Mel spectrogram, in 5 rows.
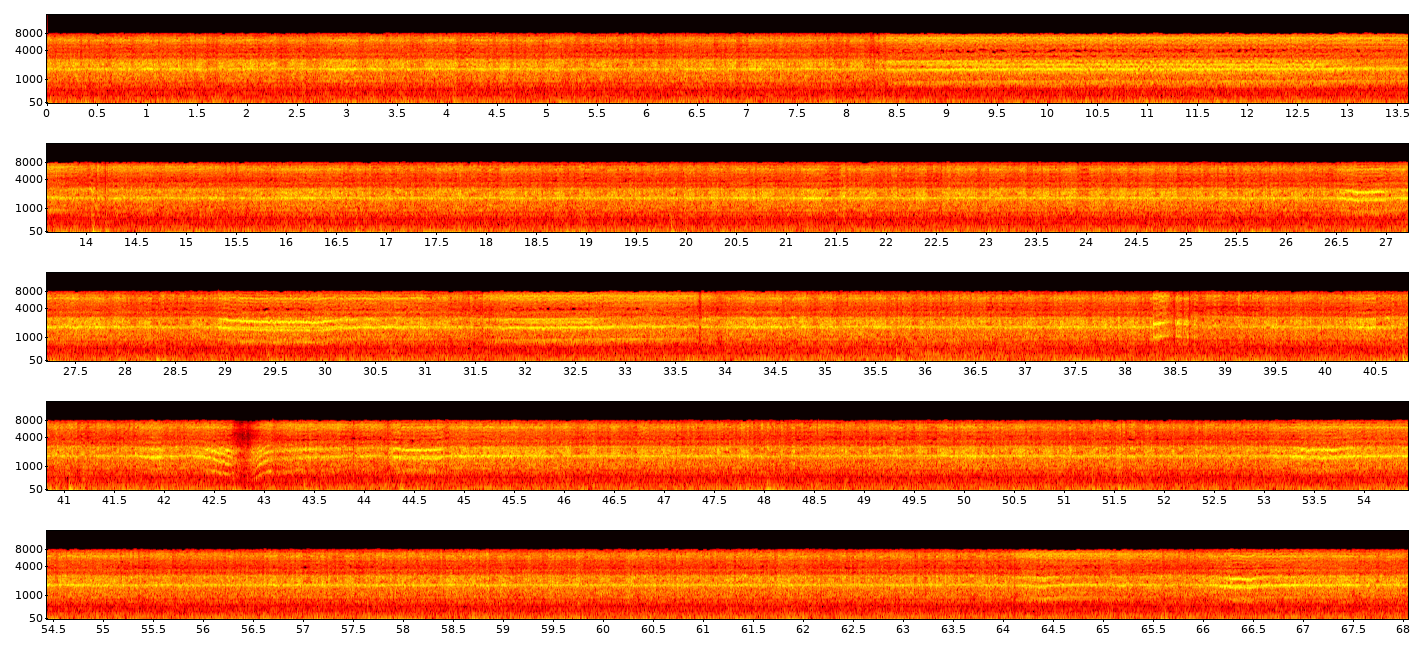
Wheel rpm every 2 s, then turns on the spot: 230, 230, 240, 240, 220, 210, 210, 230, 230, 240, 230, 230, 230, 230, 220, 220, 220, 230, 240, 250, 230, 170, 220, 230, 240, 240, 230, 230, 230, 230, 240, 240, 230, 230.
none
